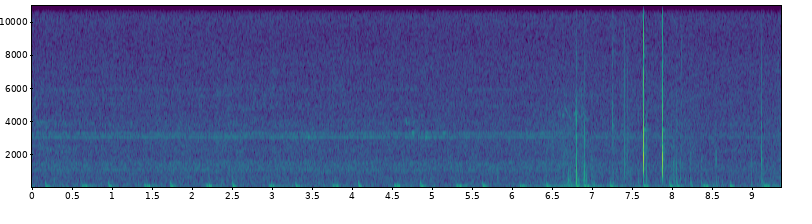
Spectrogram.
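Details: Heartbeat in a long recording: regular low thumping at about 77 beats per minute with steady hum and a few handling clicks.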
